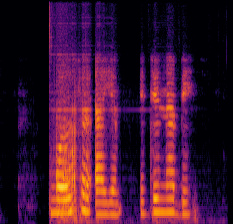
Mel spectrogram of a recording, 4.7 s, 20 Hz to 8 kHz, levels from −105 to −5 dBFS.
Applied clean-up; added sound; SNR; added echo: neural separator model SepFormer DNS4.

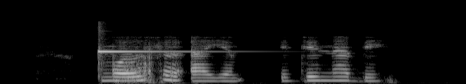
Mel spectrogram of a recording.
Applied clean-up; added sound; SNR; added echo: none; Glockenspiel; 0 dB; reverberation time 0.4 s.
